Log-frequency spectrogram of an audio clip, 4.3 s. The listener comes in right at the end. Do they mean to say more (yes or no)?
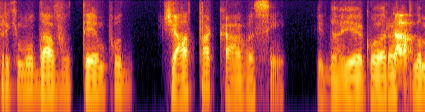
no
